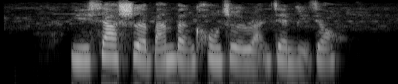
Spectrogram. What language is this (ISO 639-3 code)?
zho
